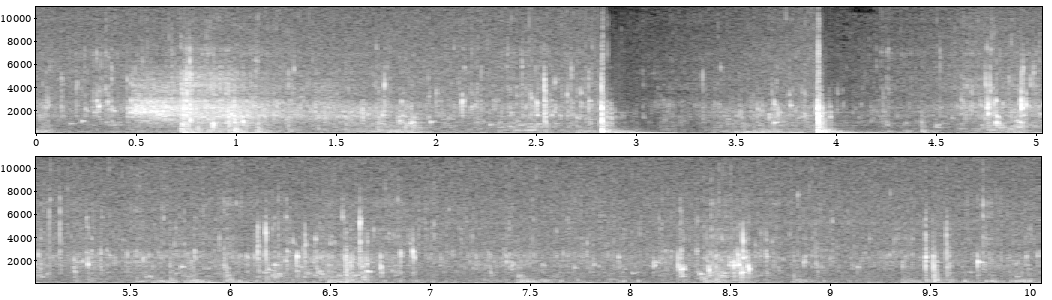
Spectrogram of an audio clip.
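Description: Kayak paddling in calm water: the paddle blades dip and splash, and water drips in irregular bursts. Two sharp knocks, about three and four seconds in, are the loudest sounds.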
